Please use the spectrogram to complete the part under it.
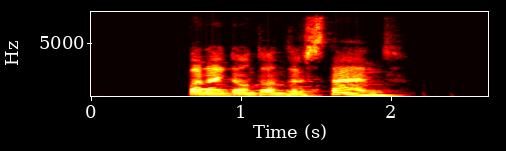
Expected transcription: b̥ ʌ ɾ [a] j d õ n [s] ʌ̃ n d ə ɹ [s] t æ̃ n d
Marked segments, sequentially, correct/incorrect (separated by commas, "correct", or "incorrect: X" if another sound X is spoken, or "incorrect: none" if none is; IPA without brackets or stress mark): correct, incorrect: t, correct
